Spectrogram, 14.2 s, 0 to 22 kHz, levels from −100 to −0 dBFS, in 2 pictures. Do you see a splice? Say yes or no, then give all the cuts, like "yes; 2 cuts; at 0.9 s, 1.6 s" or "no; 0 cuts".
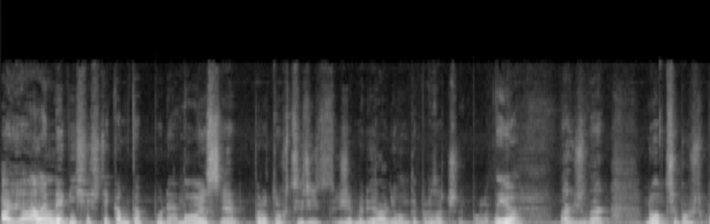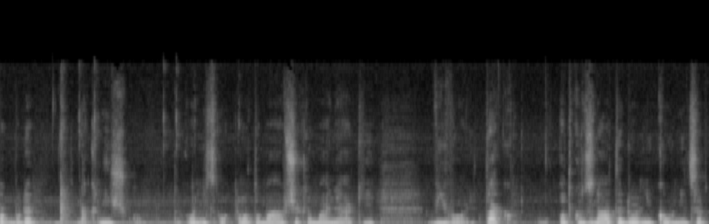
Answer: no; 0 cuts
